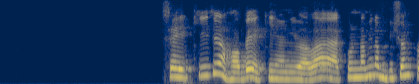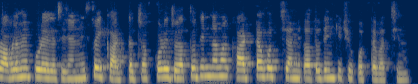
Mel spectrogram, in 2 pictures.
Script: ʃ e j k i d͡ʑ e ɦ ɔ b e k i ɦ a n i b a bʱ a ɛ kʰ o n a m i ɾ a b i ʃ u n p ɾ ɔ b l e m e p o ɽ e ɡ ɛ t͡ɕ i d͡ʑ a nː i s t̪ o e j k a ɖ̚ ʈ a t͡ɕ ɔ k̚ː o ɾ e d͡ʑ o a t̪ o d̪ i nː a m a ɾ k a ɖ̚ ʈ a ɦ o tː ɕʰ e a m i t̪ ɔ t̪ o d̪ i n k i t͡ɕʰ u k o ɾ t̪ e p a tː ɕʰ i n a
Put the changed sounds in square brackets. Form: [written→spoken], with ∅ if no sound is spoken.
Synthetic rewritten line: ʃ e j k i d͡ʑ e ɦ ɔ b e k i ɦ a n i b a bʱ a ɛ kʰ o n a m i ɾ a b i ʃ [u→o] n p ɾ ɔ b l e m e p o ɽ e ɡ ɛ [t͡ɕ→t͡ɕʰ] i d͡ʑ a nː i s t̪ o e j k a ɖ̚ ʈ a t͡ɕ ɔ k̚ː o ɾ e d͡ʑ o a t̪ o d̪ i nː a m a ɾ k a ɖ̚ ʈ a ɦ o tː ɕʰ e a m i t̪ ɔ t̪ o d̪ i n k i t͡ɕʰ u k o ɾ t̪ e p a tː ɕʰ i n a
